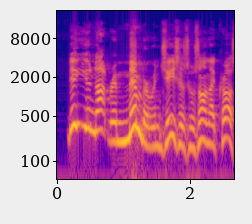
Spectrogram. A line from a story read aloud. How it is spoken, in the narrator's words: he cried out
